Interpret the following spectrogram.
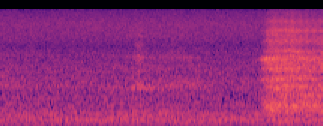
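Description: Quiet room tone, then near the end a person's loud breath that starts suddenly and trails off.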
